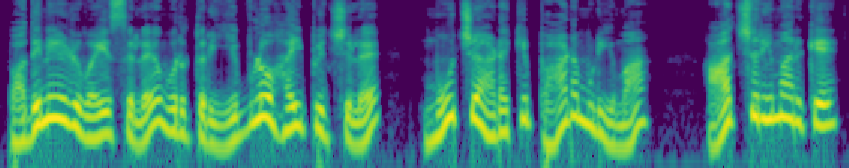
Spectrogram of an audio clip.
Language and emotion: Tamil, surprised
